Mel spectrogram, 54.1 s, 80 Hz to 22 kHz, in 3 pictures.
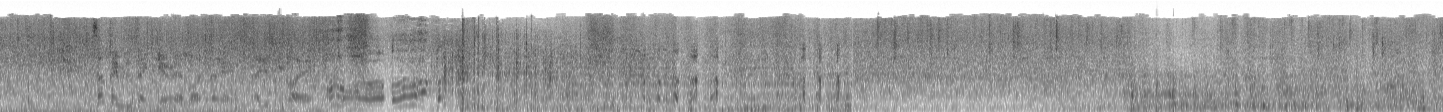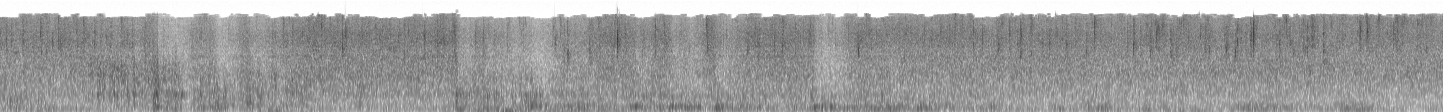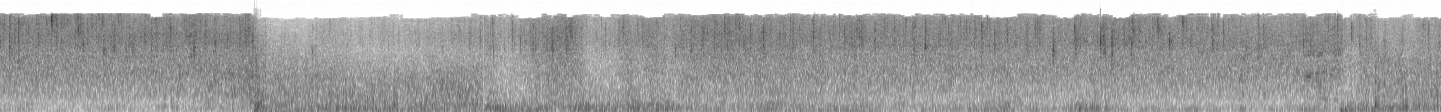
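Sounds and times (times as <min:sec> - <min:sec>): rolling thunder: 0:00.0 - 0:04.2, 0:05.3 - 0:11.1, 0:13.2 - 0:36.5, 0:37.4 - 0:54.0
heavy rain pouring: 0:00.0 - 0:54.0
loud thunder crack: 0:05.3 - 0:10.8, 0:13.9 - 0:22.7, 0:23.6 - 0:30.6, 0:38.0 - 0:47.4, 0:52.3 - 0:54.0.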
